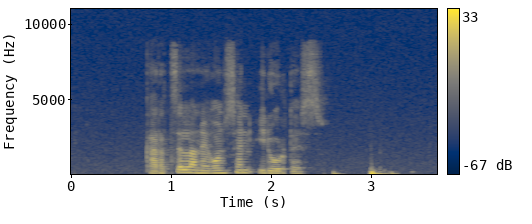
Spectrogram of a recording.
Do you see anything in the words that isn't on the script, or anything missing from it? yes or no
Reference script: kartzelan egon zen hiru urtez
no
